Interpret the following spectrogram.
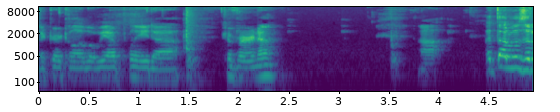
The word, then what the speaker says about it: Caverna: Well, I want to hear how you pronounce it. It's Carvana. No, that'd be Caverna.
